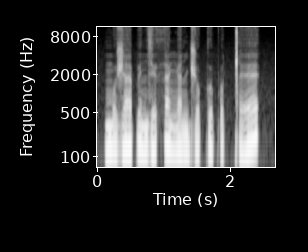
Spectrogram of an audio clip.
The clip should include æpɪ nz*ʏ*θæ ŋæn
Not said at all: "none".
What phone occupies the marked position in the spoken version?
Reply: ɪ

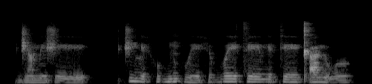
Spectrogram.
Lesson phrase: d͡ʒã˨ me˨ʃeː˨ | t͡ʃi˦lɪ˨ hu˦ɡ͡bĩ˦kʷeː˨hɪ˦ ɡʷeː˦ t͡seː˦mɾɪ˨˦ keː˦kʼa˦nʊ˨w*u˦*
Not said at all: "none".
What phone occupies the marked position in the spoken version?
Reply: ʊ˦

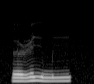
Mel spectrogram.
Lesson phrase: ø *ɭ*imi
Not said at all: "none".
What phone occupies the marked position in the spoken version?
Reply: ɭ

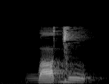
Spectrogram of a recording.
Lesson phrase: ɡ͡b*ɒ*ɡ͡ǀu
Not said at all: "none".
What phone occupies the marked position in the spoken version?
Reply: ɒ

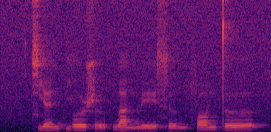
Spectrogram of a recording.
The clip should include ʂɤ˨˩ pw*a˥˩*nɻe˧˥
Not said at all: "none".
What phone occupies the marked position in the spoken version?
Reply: a˥˩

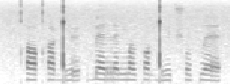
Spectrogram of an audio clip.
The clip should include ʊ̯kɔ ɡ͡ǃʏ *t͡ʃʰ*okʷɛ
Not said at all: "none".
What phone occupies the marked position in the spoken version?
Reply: t͡ʃʰ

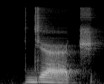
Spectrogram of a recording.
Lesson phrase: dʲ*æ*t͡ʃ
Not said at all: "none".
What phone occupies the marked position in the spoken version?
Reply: æ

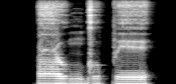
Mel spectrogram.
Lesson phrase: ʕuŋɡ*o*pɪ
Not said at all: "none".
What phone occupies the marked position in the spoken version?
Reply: u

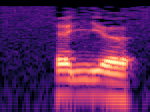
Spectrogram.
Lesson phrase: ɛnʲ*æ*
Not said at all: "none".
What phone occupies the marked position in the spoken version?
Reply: œ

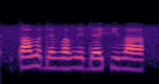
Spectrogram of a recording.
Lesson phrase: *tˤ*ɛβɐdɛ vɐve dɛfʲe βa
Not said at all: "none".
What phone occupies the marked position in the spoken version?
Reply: tˤ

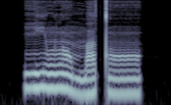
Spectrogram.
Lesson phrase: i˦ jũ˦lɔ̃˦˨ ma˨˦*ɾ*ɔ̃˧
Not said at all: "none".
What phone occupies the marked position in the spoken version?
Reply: t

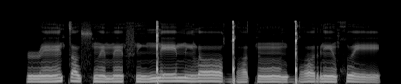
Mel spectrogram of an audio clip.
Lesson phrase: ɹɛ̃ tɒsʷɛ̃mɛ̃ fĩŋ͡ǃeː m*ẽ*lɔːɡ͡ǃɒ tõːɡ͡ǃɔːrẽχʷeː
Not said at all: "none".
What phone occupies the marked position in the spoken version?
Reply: ĩ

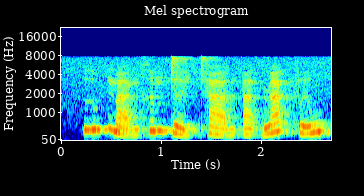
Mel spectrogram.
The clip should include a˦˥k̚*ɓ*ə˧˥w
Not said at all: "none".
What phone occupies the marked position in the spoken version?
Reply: f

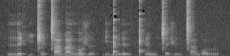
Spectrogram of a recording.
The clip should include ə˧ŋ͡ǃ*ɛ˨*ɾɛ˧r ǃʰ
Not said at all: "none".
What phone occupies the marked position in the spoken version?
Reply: ø˨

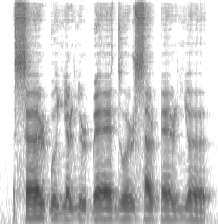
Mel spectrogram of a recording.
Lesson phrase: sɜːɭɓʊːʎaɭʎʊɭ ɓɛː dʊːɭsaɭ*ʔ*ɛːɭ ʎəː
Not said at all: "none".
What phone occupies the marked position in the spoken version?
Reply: ʔ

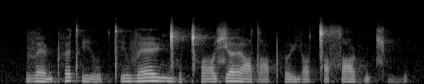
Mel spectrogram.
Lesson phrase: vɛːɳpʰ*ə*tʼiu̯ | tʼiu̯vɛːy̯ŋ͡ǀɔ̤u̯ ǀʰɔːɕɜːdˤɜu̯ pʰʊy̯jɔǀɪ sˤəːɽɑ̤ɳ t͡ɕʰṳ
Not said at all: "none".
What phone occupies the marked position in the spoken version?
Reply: ə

